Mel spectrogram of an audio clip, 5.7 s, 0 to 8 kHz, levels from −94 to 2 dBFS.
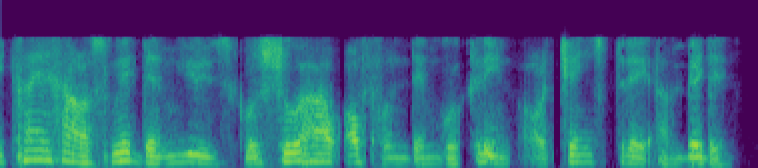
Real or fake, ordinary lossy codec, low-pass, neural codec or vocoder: fake; AAC, 16 kbps; 7.2 kHz; codec, 24 kHz, 1.5 kbps, HILCodec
